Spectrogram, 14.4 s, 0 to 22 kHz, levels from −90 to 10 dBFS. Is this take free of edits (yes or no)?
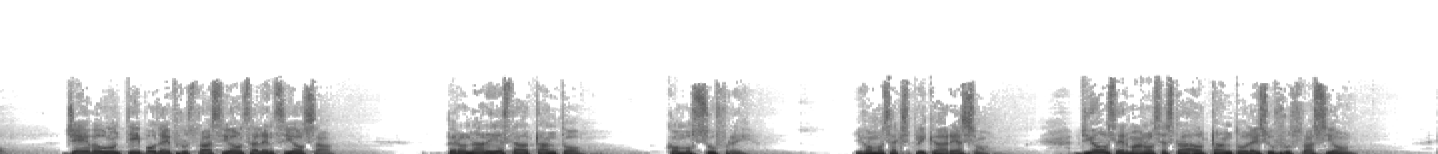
yes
